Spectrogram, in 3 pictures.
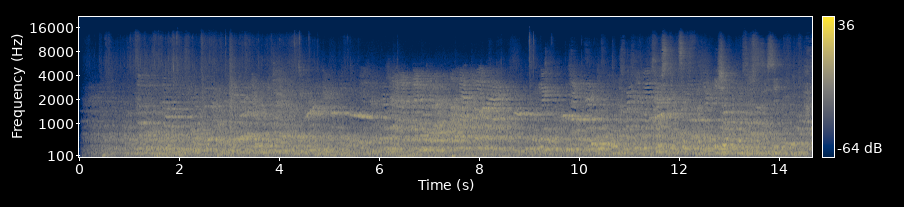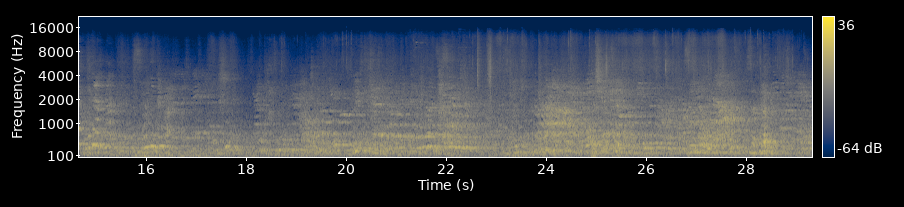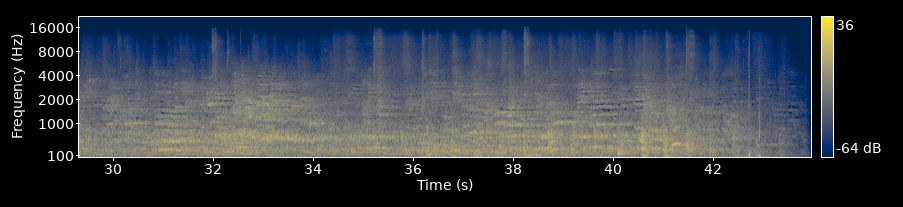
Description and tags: Greenwich Foot Tunnel 1
A recording made in Greenwich Foot Tunnel
ambience, field-recording, London, tunnel, underground, zombies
